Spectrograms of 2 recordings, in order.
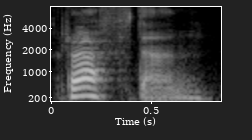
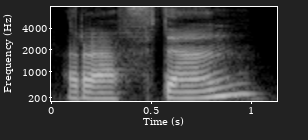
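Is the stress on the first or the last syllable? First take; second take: first; last. First: The stress is on the first syllable. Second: The stress is on the last syllable. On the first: It means they went. "Next to last syllable" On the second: It is the infinitive, to go. "The infinitive"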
